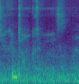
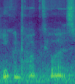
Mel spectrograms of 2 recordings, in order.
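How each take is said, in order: First: Breathy whispered echo, much softer. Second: Said in the usual way. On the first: Retold or imitated. Streamer echoing family's words to viewers, whispering. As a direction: let the repeat fade to a whisper. Family's reassurance, echoed softly.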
